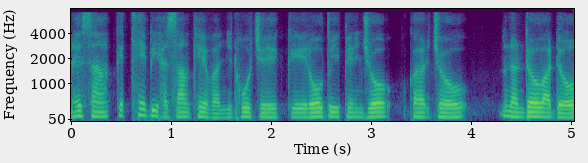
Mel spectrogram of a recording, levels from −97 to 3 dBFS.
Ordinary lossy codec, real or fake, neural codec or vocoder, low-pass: MP3, 64 kbps; fake; codec, 16 kHz in and 24 kHz out, 0.8 kbps, FocalCodec, streaming, 65536 codes; 7.2 kHz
